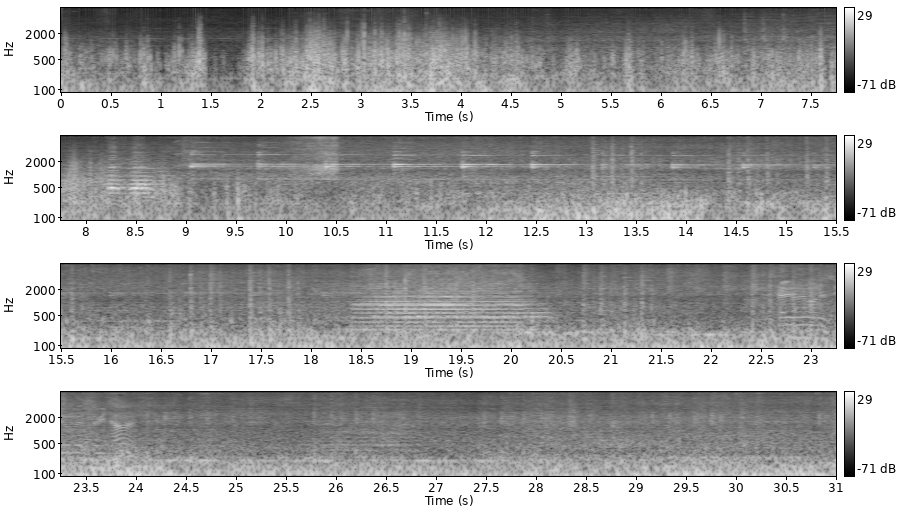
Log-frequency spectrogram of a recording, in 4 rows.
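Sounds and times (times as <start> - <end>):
freight train locomotive rumbling: 0.0 - 31.0
locomotive air horn blast: 8.2 - 9.0, 18.4 - 20.5.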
